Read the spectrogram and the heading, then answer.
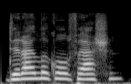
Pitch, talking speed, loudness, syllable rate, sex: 250 Hz, 230 wpm, -15 LUFS, 6.0 syllables/s, female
